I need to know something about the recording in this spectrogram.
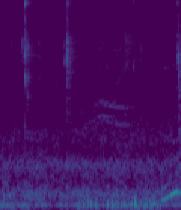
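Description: Faint close-up chewing of crispy roast chicken: soft wet mouth sounds with a couple of sharp crunchy clicks, about a third of a second and about a second in.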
